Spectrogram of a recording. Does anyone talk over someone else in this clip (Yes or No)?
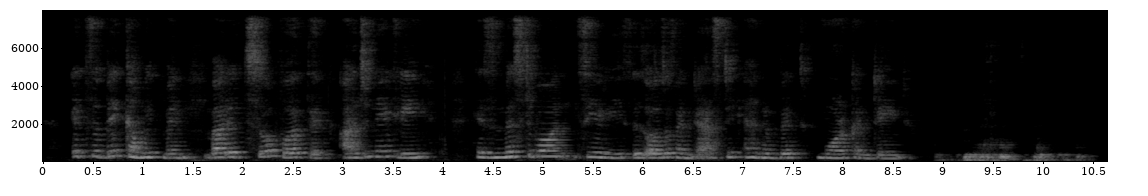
No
